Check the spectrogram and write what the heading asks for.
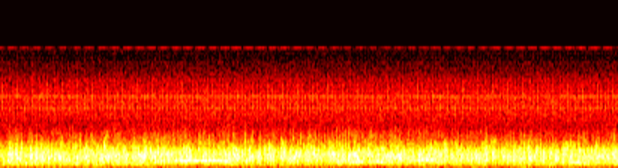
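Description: Studio audience applauding and laughing at a comedian's punchline: a steady wash of clapping, with a few voices rising above it about a second in.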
